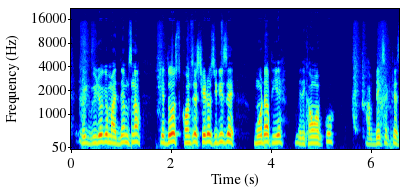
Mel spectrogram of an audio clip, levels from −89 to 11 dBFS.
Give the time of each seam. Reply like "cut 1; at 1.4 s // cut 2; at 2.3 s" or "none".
cut 1; at 1.2 s // cut 2; at 4.0 s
